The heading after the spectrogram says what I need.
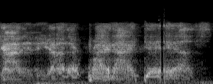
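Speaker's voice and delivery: quiet whisper under the breath. Voicing a character who whispers to a companion: whispering. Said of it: "Seth whispers to Hyan".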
